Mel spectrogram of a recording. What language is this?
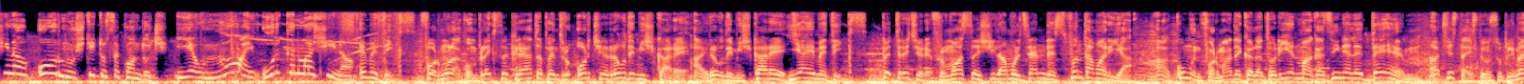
Romanian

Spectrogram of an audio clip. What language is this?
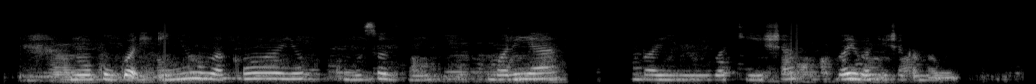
Kinyarwanda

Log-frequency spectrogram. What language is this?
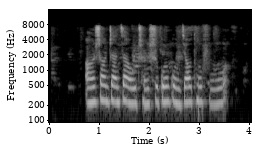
Chinese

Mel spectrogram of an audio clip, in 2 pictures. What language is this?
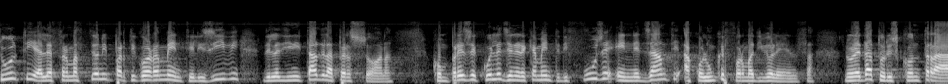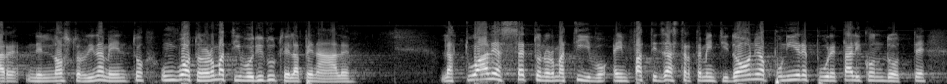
Italian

